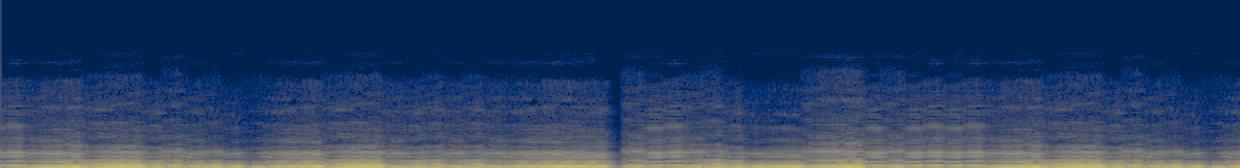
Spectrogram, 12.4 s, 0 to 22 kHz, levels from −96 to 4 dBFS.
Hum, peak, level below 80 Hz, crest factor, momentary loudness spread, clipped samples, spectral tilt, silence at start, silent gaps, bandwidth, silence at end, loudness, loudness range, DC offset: none; -10 dBFS; -56 dBFS; 12 dB; 8 LU; under 0.1%; -9.5 dB/octave; 0 s; none; 8.4 kHz; 0 s; -23 LUFS; 2 LU; under 0.1%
